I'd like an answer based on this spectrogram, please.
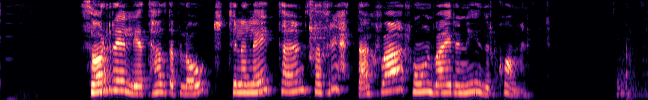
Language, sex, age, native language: Icelandic, female, 50-59, Icelandic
